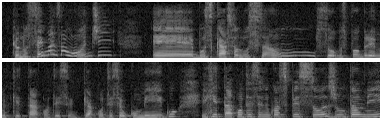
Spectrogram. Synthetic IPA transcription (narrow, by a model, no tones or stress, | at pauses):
kewnɐ̃w̃sejmajzaõd͡ʒɪ | ɛbuskaɾsolusɐ̃w̃sobɾɪʊspɾoblẽmɐskɪt̪aːkõnt̪esẽd̪ʊkɪakõnt̪esewkõmiɡʊ | ɪkɪt̪aakõnt̪esẽnd̪ʊkõɐspesoɐzʒũnt̪ʊɐmĩ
